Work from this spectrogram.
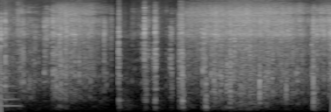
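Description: A wooden-handled pick held in a gloved hand chops and knocks repeatedly into a solid rock salt mine wall streaked with white salt veins. Each blow lands as a sharp, bright crunch with a gritty, crumbling hiss over mostly high frequencies, with little low-end body and a short ring.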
